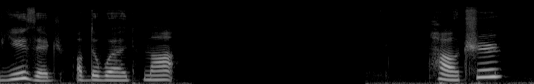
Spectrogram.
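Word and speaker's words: 好吃: 好吃, the third and first tone, means delicious or yummy.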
